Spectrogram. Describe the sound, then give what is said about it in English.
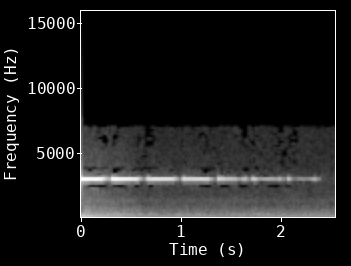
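A house fire alarm, which goes off if it gets vaguely warm, shrieks with a steady, piercing high-pitched tone that holds for a couple of seconds, not very loud, over a low background hum with no one talking. “Sorry about that, we have a fire alarm that goes off if it gets vaguely warm in the house.”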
